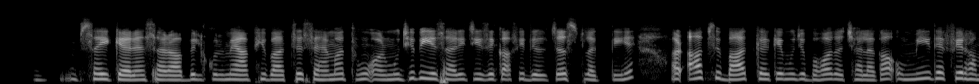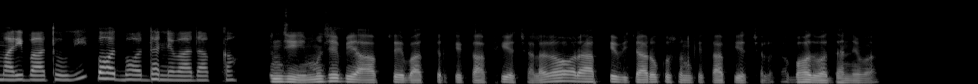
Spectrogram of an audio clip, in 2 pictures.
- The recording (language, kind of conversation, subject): Hindi, unstructured, आपके जीवन में प्रौद्योगिकी ने क्या-क्या बदलाव किए हैं?
- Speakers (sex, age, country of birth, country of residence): female, 40-44, India, India; male, 25-29, India, India
- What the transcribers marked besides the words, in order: other background noise; tapping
